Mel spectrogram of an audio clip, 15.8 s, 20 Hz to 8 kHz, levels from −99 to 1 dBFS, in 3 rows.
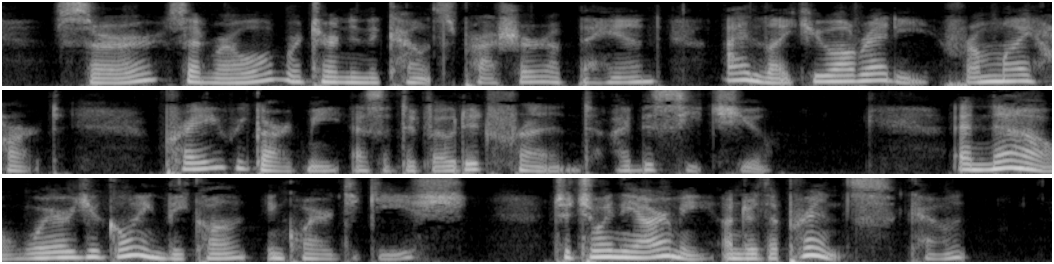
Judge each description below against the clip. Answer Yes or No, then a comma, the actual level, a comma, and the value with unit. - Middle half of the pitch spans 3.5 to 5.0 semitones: Yes, average, 4.4 semitones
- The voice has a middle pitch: Yes, medium, 180 Hz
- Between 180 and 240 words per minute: No, average, 170 wpm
